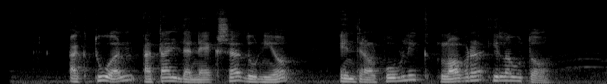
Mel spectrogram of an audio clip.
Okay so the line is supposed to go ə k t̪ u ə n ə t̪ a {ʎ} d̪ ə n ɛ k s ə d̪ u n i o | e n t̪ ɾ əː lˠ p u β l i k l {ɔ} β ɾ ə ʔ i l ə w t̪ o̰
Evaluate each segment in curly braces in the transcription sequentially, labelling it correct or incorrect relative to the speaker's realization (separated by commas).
correct, correct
